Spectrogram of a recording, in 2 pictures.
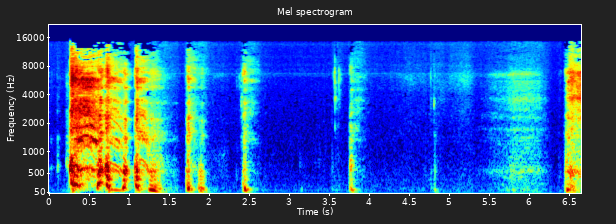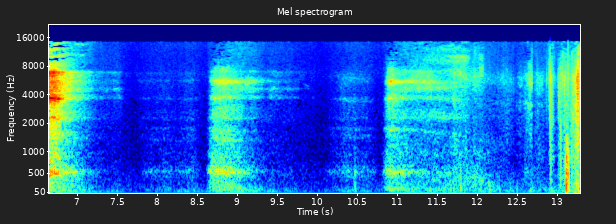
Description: Still coughing after my chest infection.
